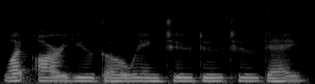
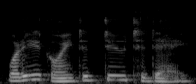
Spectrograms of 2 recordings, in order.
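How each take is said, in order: First: Every syllable has the same length, sounding choppy. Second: Syllables vary in length, with a pitch peak.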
